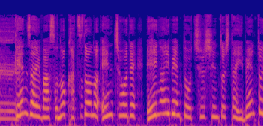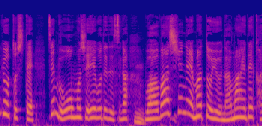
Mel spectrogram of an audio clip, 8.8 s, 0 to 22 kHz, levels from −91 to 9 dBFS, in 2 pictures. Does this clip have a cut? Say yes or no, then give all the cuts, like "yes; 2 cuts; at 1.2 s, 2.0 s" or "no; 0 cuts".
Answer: yes; 1 cut; at 2.4 s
